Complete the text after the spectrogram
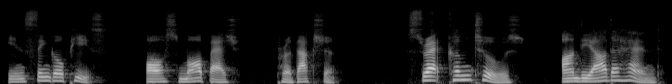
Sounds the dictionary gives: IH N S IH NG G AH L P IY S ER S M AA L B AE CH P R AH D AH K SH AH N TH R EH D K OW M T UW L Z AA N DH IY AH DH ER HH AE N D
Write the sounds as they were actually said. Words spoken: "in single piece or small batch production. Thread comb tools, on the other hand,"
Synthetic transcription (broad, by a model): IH N S IH NG G AH L P IY S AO S M AA L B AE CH P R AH D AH K SH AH N S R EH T K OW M T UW Z AA N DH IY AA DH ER HH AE N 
